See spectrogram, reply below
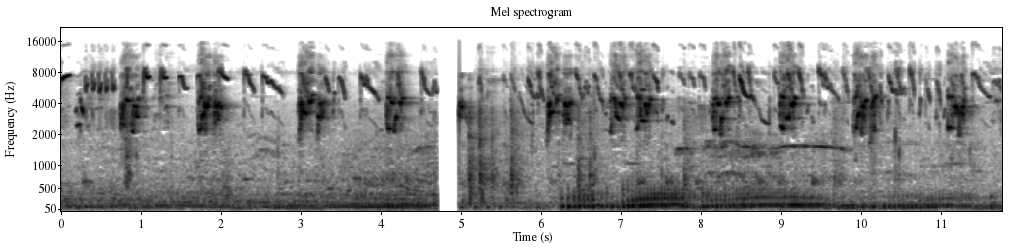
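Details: Male white-eye calling to a female: rapid, high-pitched twittering and chirping in dense bursts, with short quick notes overlapping through most of the stretch, and a brief silent gap midway.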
